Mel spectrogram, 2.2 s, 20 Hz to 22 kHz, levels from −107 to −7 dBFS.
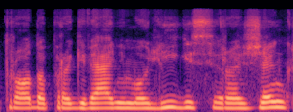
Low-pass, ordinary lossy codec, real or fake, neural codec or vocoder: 14.4 kHz; Opus, 24 kbps; real; none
